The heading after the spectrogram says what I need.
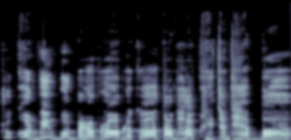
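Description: A woman narrating as a cheeky teenage orphan girl in an animated diary story. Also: high voice, quick pace. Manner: lively, cheeky first-person storytelling.

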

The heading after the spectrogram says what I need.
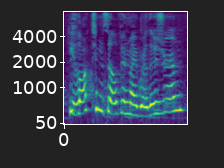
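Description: Late at night at home, a young woman vlogger chats casually and teasingly into a handheld camera, whose built-in mic picks her up indoors. Her voice is high-pitched and a little fast.

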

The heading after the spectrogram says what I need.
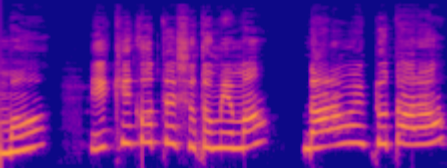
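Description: A woman's voice: extremely high pitch, brisk, bright, forceful tone, voice pushed up. A woman voicing Moyna, an earnest little daughter begging her mother in a doll story, repeating "mother" as she pleads. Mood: pleading.

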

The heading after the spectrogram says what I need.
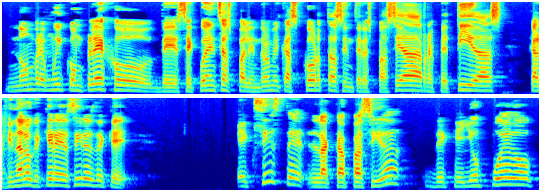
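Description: A man's voice: a little high, moderate pace, fairly bright tone. A young man from Guatemala with a Guatemalan Spanish accent, presenting at an academic conference panel in an explanatory way, asking rhetorical questions, speaking into a table microphone. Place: conference room with projector slides.

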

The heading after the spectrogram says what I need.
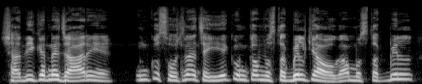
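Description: A young man, hosting a brisk street interview outdoors with a handheld mic. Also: high-pitched, darkish tone, no room sound, studio quality. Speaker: interviewer and anchor. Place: busy city street outdoors.

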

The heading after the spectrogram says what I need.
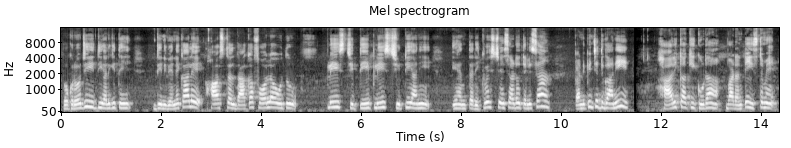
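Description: A woman's voice: mid-range voice, unhurried, warm tone, natural voice. Chatty gossiping college girl in a storybook romance, voiced by the storyteller. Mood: gossipy. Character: young woman student, gossipy friend.

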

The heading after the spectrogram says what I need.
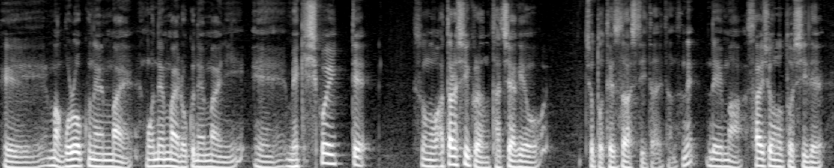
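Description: A sake brewery director in his sixties answers interview questions in a low, dark, somewhat husky voice. Seated in a quiet Japanese room with sliding doors, he explains things at an easy pace in a relaxed way, pausing often on fillers.

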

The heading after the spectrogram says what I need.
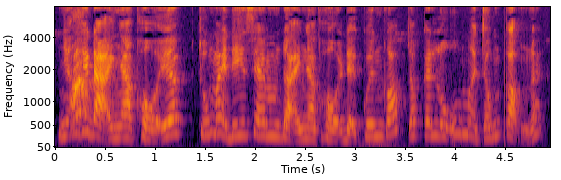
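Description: A woman's voice: high voice, quick pace, fairly bright tone. A middle-aged woman, delivering a combative, insulting vlog rant full of rhetorical questions. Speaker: vlogger. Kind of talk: angry political rant to camera.

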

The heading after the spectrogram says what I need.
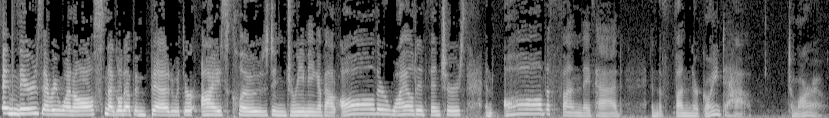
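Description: A woman's voice: sits high, unhurried, darkish tone. A woman playing a cheerful, grandmotherly Mrs. Claus, reading a picture book aloud to young children in an exaggerated, sing-song way. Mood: gentle, cosy. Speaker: children's storyteller. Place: living room by a fireplace, indoors.

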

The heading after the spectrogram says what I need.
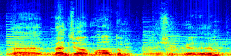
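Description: A man's voice: medium pitch, brisk, over music, close to an everyday voice. An actor playing a cheeky, teasing young man in a sitcom, playful and mischievous. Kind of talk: sitcom acting.

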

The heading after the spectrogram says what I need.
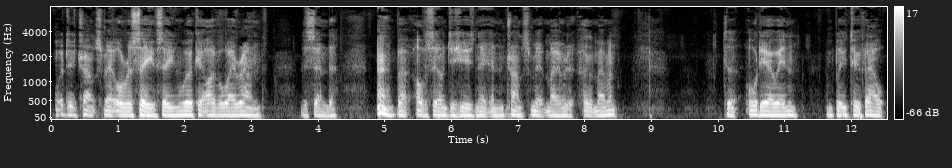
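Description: An older man's low-side voice is dark and slightly rough, delivered flatly at a normal speed as he casually shows a radio modification at his indoor workbench. The hobbyist rambles through many fillers and restarts. Audio is dull, dry lo-fi phone sound.

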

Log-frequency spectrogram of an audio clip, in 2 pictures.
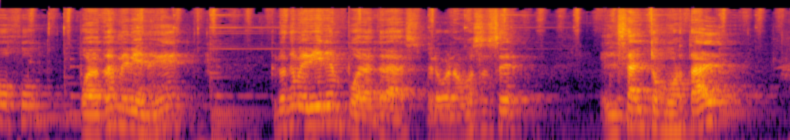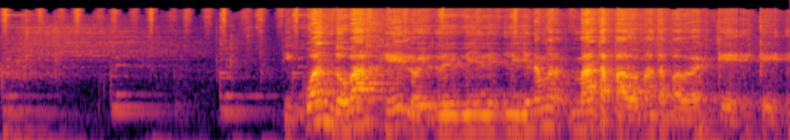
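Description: A young man giving casual gameplay commentary from his new apartment, chatty and prone to sudden excited outbursts. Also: a little high, normal speed, long pauses. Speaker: gaming YouTuber. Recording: echoey room, faint background music.

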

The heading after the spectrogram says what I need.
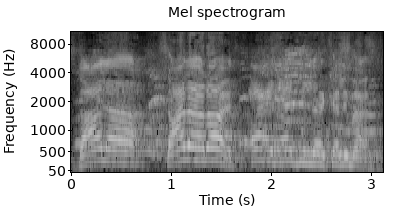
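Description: Brisk male teacher running a class game. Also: very high voice, crowd noise, background noise. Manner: brisk, directive, urging pupils on. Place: classroom, large room.

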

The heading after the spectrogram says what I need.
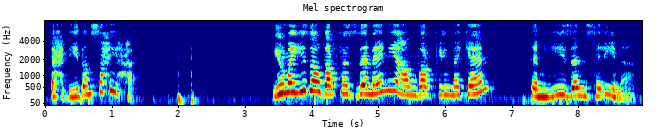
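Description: A woman's voice: high voice, darkish tone, dull audio. A woman teaching a primary school grammar lesson, asking pupils questions and praising their imagined answers. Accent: Qatari. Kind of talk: recorded classroom lesson.

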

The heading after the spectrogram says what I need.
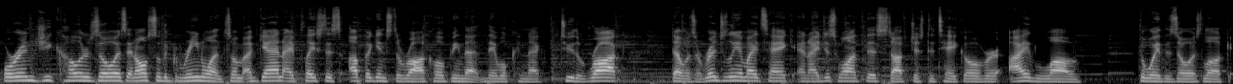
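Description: A young man giving a casual aquarium update voice-over in a monotone, restrained way. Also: fairly high pitch, quick pace. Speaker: fishkeeping video host. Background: music behind the voice.

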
